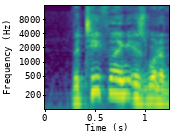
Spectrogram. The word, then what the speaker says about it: tiefling: Christopher Perkins from D&D has also confirmed that the pronunciation of the word is tiefling.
